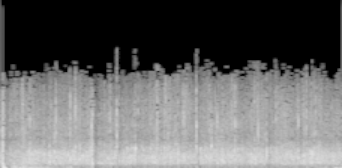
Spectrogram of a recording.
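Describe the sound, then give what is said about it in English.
A crowd applauds steadily, a dense wash of many hands clapping at an even, loud level throughout, with a few sharper individual claps standing out. “Yeah, you can clap again.”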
